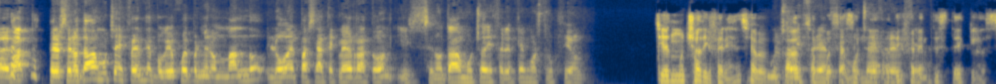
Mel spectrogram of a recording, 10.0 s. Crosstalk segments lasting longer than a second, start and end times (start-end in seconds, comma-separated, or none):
7.6-9.3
